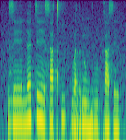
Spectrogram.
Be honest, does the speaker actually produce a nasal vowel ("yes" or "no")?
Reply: yes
